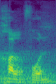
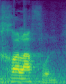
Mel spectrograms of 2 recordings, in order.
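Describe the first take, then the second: First: The l is followed directly by f, no vowel. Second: An a vowel comes between the l and f. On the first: Bad descendants. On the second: Good descendants. "di fathah jadi khalafun"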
